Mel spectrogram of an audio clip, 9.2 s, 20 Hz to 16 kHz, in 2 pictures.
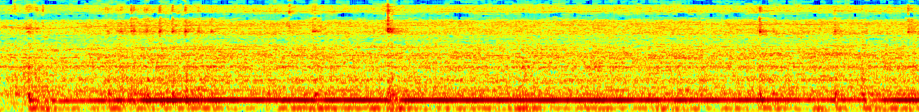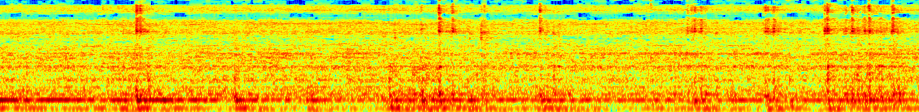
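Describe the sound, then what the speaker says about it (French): An electric hand mixer beats 150 grams of butter with 150 grams of sugar for a pineapple upside-down cake, giving a steady, close, high motor whine that holds level throughout with faint rattling and no speech. "150 grammes de beurre et 150 grammes de sucre que je vais, avec mon batteur, je vais les mélanger"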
